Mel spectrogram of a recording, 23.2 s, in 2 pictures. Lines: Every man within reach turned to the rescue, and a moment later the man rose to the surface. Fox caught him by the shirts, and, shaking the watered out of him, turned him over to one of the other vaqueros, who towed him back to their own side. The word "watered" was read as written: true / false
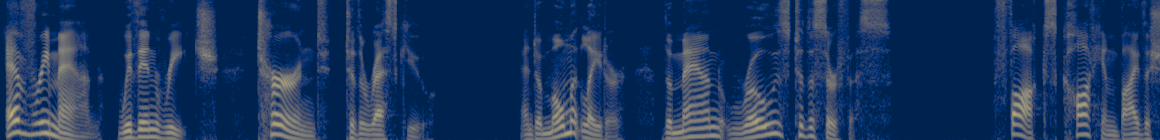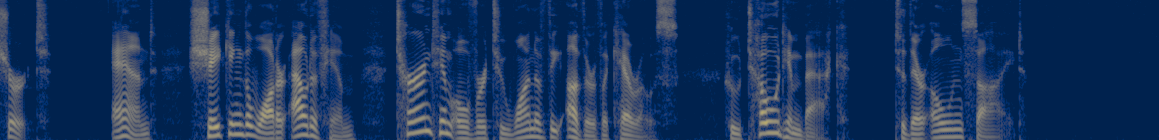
false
